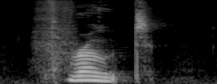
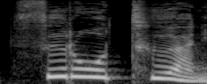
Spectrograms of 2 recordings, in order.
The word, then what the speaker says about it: throat: throat throat throat throat 스로트 아니고 throat throat throat 오 좋아요.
